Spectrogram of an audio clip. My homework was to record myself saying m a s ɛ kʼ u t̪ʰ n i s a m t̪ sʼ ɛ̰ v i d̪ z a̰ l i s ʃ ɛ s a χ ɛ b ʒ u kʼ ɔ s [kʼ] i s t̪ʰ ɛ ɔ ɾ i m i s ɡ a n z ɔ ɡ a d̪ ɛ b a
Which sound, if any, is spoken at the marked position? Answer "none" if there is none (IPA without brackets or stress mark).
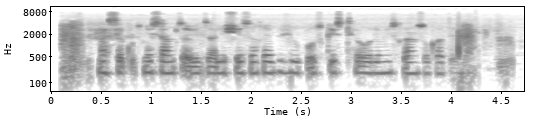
kʼ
